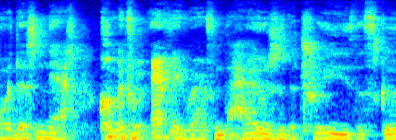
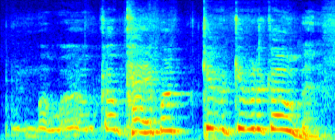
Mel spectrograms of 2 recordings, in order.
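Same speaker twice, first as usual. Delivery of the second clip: very high squeaky reluctant mayor; 6 dB louder than usual. Acted. Mayor reluctantly agreeing to the net plan in a squeak. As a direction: give in with a squeak.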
